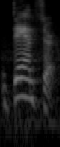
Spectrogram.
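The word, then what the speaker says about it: Daancer: Um, the name of this shoe is called dancer. Sounds normal, right? However, it's spelled dancer with two N's. Yeah. D. Wait, no, two A's. Two A's. D A A N C E R.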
